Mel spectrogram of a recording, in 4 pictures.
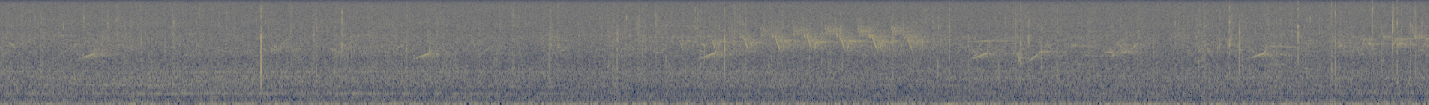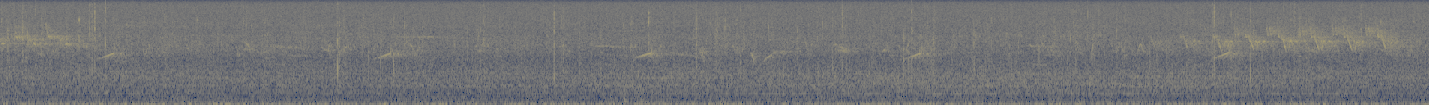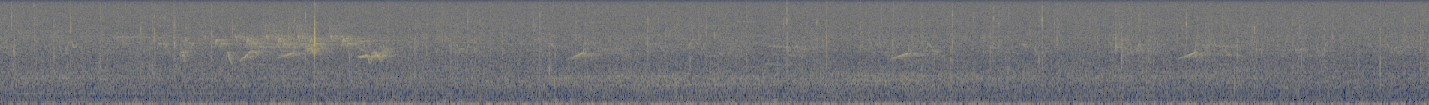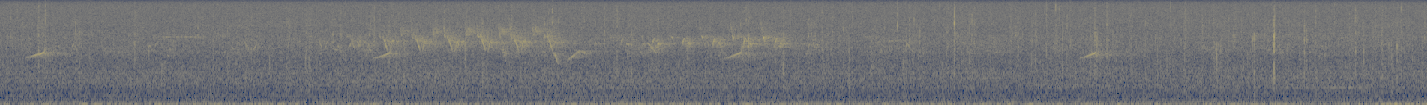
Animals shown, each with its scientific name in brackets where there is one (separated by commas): Ovenbird (Seiurus aurocapilla), Great Crested Flycatcher (Myiarchus crinitus), Blue Jay (Cyanocitta cristata), Scarlet Tanager (Piranga olivacea)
